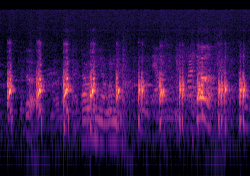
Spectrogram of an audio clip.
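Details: Odd-sounding white-breasted waterhen call: quick, harsh, nasal notes, about ten in five seconds, somewhat irregular and mixed with softer grating sounds.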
